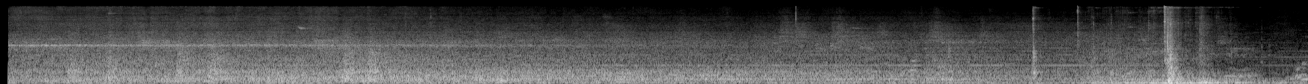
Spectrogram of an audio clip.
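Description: A steady low rumble fills a large echoing hall.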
